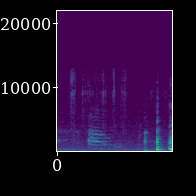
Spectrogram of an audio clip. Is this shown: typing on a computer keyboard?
no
